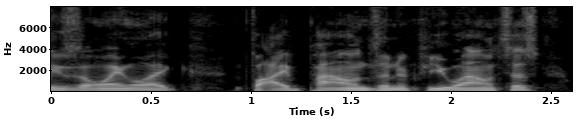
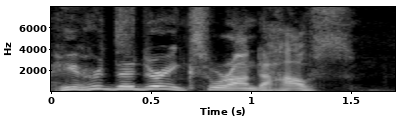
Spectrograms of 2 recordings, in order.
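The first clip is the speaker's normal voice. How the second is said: fake accent aiming at Irish, hard to place; 4 semitones higher, 4 dB louder than usual. Telling a joke about an Irishman and a ladder; unclear put-on accent. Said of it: "I'm not sure what accent that was".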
